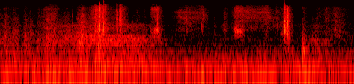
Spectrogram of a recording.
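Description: A sheet of paper rustles under a hand.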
